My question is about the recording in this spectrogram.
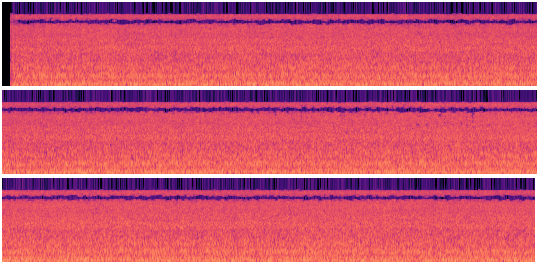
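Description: Muddy floodwater rushing through turbulent rapids: a loud, steady rush of churning water with no letup.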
